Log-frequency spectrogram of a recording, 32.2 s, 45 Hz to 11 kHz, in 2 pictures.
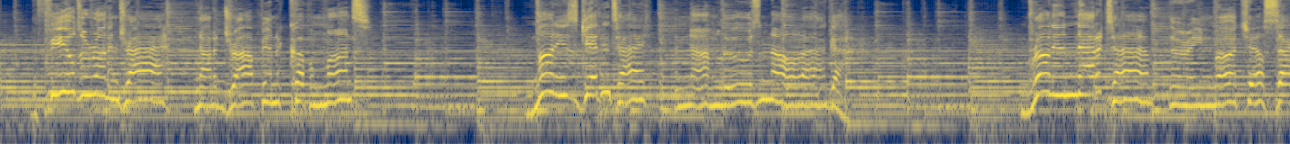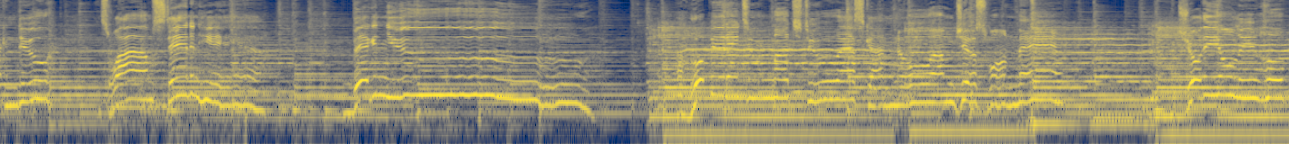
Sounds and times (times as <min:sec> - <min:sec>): Music: 0:00.0 - 0:32.2.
